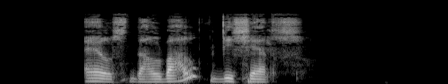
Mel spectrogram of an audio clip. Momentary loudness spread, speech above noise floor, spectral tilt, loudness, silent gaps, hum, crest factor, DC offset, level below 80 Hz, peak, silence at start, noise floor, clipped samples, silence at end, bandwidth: 7 LU; 61 dB; -3 dB/octave; -21 LUFS; none; none; 24 dB; under 0.1%; -58 dBFS; -2 dBFS; 0.85 s; -83 dBFS; under 0.1%; 1.45 s; 11.5 kHz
